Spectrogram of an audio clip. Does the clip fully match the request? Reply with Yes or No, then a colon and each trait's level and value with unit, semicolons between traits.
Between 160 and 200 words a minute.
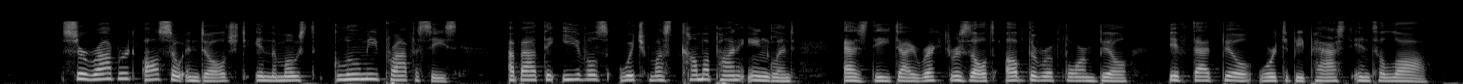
No: average, 140 wpm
